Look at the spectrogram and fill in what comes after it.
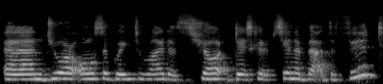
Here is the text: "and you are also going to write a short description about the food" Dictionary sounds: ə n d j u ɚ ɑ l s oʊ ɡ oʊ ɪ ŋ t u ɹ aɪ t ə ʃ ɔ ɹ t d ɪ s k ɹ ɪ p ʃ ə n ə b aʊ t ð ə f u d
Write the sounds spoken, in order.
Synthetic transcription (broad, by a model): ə n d j u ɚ ɑ l s oʊ ɡ oʊ ɪ ŋ t u ɹ aɪ t ə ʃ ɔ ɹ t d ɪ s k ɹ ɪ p s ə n ə b aʊ t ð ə f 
